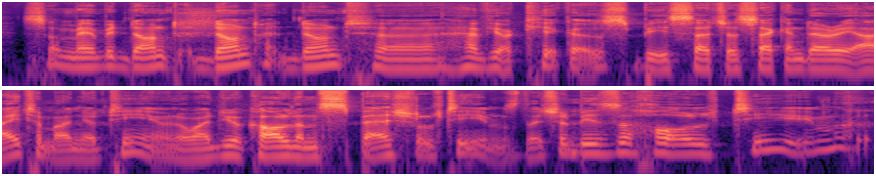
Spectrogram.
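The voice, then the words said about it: Soft put-on German accent, god voice. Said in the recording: “Give me a God voice. ... You do a really good German impression ... do soft German. ... Oh, very soft like this, maybe, as a God voice?”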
